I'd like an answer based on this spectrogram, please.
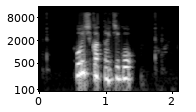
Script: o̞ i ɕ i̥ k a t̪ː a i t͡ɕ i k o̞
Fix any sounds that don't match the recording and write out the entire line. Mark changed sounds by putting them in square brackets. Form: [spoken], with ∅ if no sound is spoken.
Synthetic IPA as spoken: o̞ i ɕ i̥ k a t̪ː a i t͡ɕ i [ɡ] o̞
